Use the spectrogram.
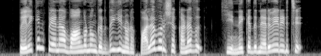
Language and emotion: Tamil, happy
